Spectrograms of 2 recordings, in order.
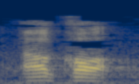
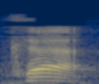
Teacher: فتخرج القاف من مخرجها أقا، والكاف أسفل منه كا، لا تجعل القاف كافا والقاف كافا.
